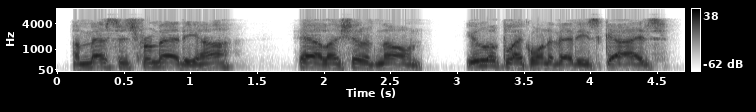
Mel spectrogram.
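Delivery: mock the messenger like a big-shot gangster; amused mobster. Mobster amused, mocking the hitman.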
